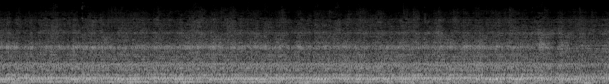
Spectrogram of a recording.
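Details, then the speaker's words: Amana washer after shift actuator replacement, running rinse-only calibration and testing the shift actuator: steady, even motor hum with a constant low drone, no knocking or scraping; calibration proceeding normally. "Okay, so it just went into shifter mode. It's testing out that shift actuator. And we just heard that noise. Was it shifting over into spin from agitate?"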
